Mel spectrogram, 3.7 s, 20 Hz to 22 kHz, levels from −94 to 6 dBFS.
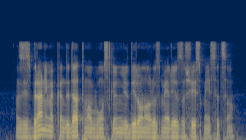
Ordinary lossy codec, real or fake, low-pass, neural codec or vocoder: none; real; 7.2 kHz; none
